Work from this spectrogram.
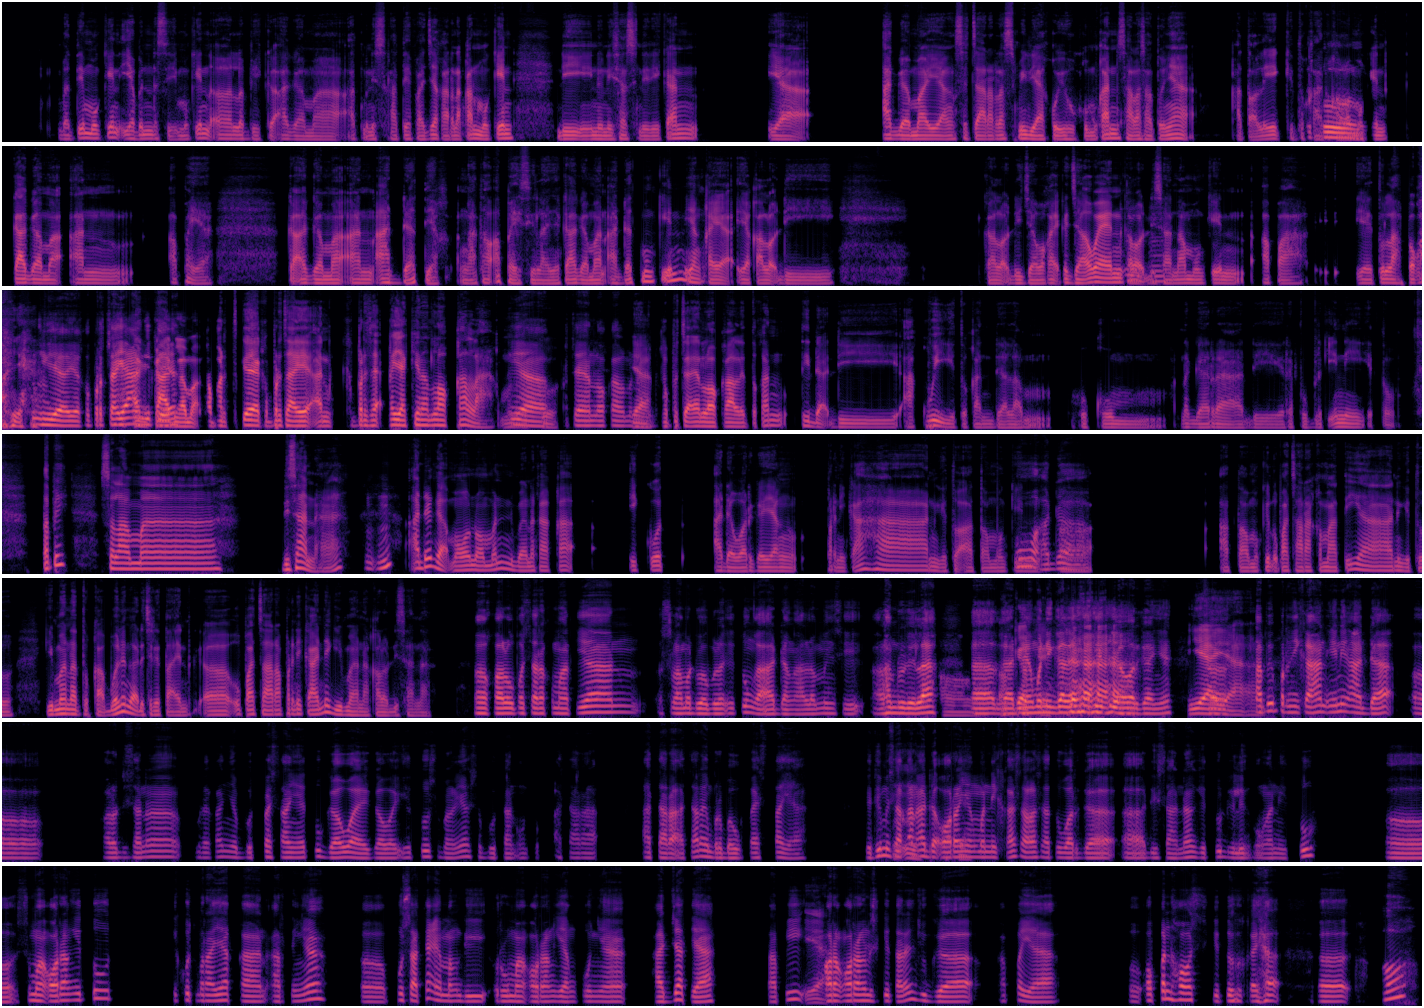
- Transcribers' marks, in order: tapping; other background noise; laughing while speaking: "pokoknya"; laugh; in English: "open house"
- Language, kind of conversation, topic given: Indonesian, podcast, Pernahkah kamu bertemu penduduk setempat yang mengajarkan tradisi lokal, dan bagaimana ceritanya?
